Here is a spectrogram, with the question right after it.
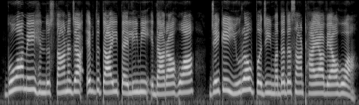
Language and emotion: Sindhi, neutral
